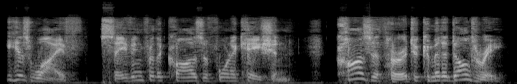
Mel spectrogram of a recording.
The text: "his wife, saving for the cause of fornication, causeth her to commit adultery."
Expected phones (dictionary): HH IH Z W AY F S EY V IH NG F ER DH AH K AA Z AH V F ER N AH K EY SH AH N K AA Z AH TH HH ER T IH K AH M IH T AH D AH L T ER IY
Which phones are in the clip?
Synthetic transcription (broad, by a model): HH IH Z W AY F S EY V IH NG F ER DH AH K AA Z AH V F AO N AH K EY SH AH N K AA Z AH TH HH ER T IH K AH M IH T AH D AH L T ER IY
